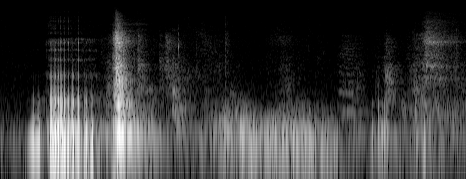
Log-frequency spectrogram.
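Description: A door to a dark studio is wrenched open with a sharp clatter and rattle, two quick loud bursts, followed by a low muffled rumble and faint movement.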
